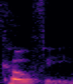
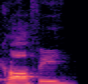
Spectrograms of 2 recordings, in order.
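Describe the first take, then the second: First: It is said to rhyme with no fee. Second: It is said like the drink coffee. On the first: The speaker calls it right. "it's pronounced like no fee" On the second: The speaker calls it wrong. "a lot of people say coffee"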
